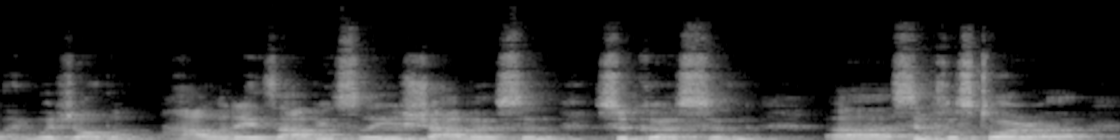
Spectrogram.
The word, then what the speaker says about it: Shabbos: in Yiddish pronunciation it's Shabbos with a softer sound and the emphasis is on the second to last syllable or Sukkot because but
